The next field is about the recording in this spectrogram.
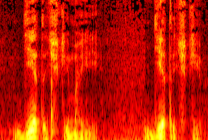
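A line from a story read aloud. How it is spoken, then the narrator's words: Tearless whisper. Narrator (Russian): Мария Власьевна шептала без слез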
